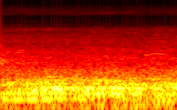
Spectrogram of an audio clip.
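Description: Engines of a pack of junior sedan race cars running around a dirt speedway oval, a steady low drone.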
